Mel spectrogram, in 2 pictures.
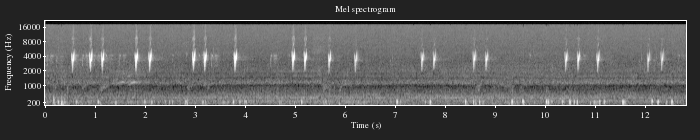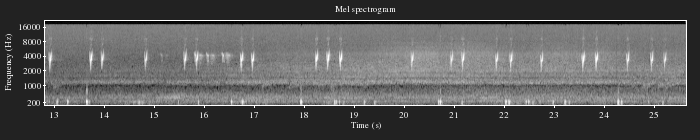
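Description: Birds call from the trees with short, high chirps, often in quick pairs or clusters, repeating steadily throughout over a constant low rumble; nobody speaks.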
